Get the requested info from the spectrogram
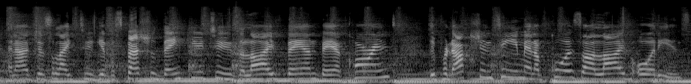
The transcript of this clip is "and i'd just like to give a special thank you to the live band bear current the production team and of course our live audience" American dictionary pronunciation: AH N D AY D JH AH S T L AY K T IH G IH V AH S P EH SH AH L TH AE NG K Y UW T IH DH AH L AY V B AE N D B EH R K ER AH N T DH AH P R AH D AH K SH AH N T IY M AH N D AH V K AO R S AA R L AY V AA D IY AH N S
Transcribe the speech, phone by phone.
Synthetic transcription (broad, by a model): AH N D AY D JH AH S T L AY K T IH G IH V AH S P EH SH L TH AE NG K Y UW T IH DH AH L AY V B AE N B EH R K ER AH N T DH AH P R AH D AH K SH AH N T IY M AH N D AH V K AO R S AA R L AY V AA D IY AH N S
